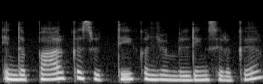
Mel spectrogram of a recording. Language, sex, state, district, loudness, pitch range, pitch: Tamil, female, Tamil Nadu, Nilgiris, -14 LUFS, 210-255 Hz, 230 Hz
